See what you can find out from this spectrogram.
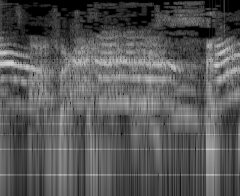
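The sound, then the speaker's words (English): Cat yowling while attacking a person's arm: a sustained, wavering high-pitched howl with rich harmonics, loud throughout, briefly dipping and then swelling again near the end. “You're eating dinner. The cat's still attacking your arm.”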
